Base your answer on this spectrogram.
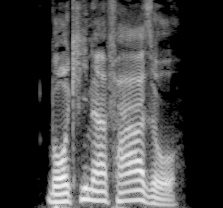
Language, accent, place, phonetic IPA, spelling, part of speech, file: German, Germany, Berlin, [bʊʁˈkiːna ˈfaːzo], Burkina Faso, proper noun, De-Burkina Faso.ogg
- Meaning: Burkina Faso (a country in West Africa, formerly Upper Volta)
